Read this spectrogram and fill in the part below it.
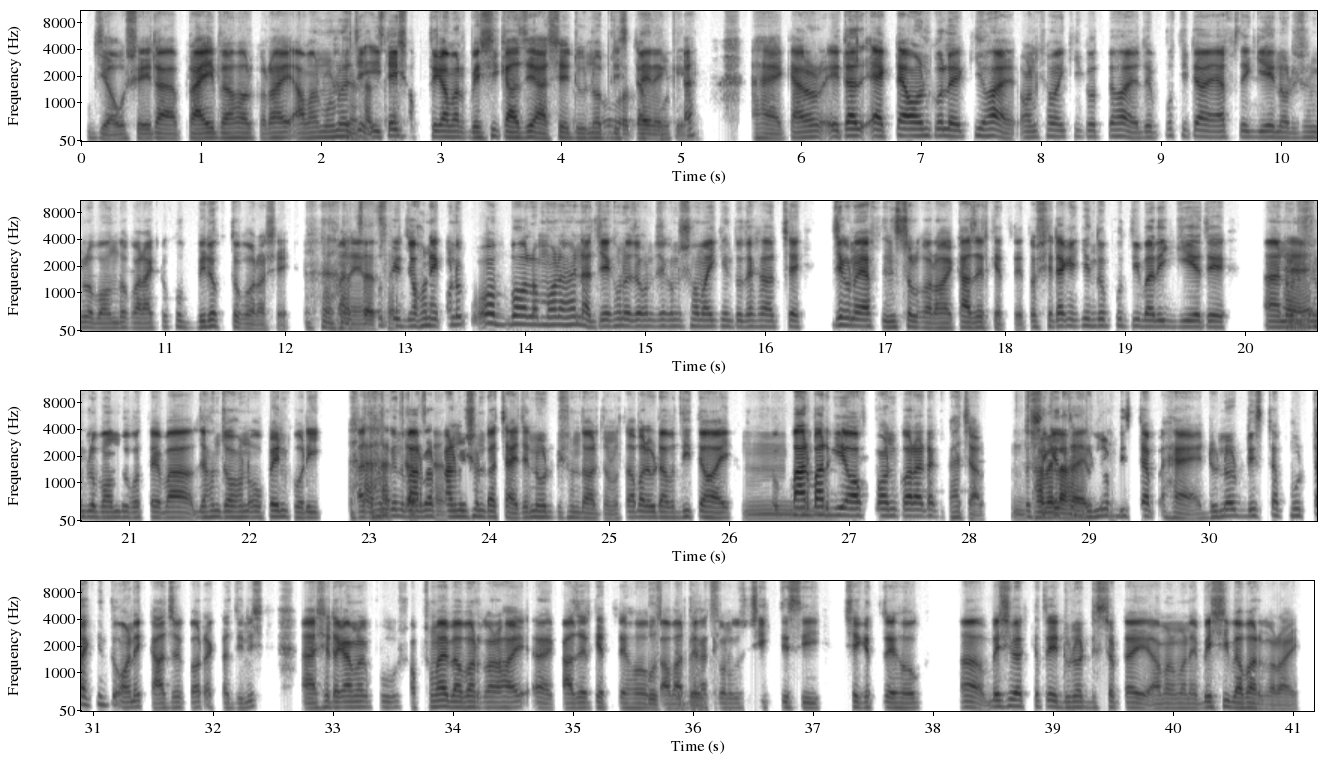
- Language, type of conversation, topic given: Bengali, podcast, ফোনের বিজ্ঞপ্তি আপনি কীভাবে সামলান?
- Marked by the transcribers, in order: laughing while speaking: "আচ্ছা"; other background noise; in English: "do not disturb"; scoff; laugh; in English: "apps install"; laugh; tapping; in English: "do not disturb"; in English: "do not disturb mode"; in English: "do not disturb"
